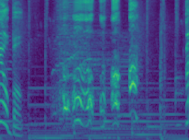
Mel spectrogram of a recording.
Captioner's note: monkey noises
